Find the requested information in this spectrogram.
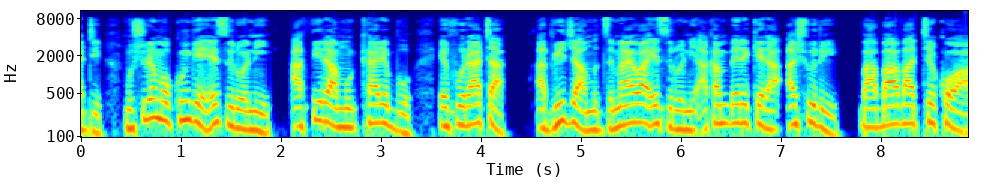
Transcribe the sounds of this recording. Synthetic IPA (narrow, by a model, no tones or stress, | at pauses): muʃuɾe̞mo̞kuŋɡe̞ɦeziɾo̞ni | afiɾamukʰaɾebʱu | e̞fuɾaːta | abʱid͡ʒamud͡zimaiwaɦe̞ziɾo̞niakamuɓe̞ɾe̞ke̞ɾaʔaʃuɾi | ɓaɓaʋatʰe̞koa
